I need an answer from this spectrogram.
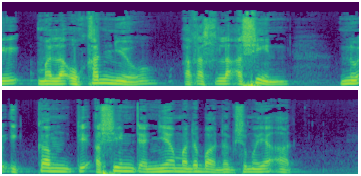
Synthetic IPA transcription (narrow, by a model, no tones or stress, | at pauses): mɐlaʔʊkanjo | ʔakaslaʔasɪnː | ʊʔɪkamt̪ɪʔasɪnt̪ɪanjamɐdabanɐɡsʊmajaʔat̪̚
